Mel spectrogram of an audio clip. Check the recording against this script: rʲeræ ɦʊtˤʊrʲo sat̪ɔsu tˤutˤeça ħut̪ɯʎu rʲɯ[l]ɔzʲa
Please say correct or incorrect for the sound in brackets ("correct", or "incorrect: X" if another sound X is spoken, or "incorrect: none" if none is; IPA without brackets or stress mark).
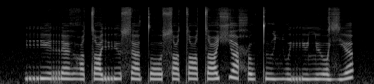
incorrect: lʲ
